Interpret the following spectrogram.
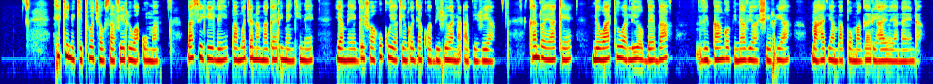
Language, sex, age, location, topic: Swahili, female, 25-35, Nairobi, government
